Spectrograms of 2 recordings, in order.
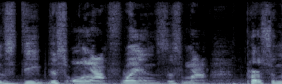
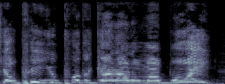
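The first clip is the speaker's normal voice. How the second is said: confronting shout; 10 semitones higher than usual. Retold or imitated. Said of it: "Roy was like".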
